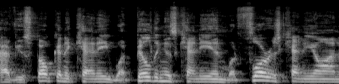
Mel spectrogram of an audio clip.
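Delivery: ordinary talk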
